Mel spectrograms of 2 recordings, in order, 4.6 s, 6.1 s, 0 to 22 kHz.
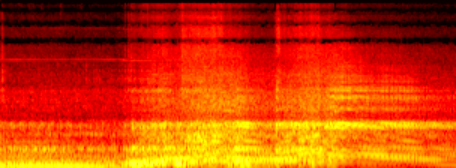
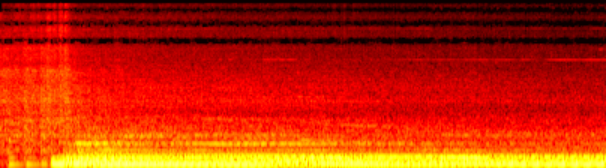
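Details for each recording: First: Free Subaru B4 (GTR owner's new car), stock exhaust before muffler swap: quick rev with a quiet, soft, muted note through the stock muffler; engine sounds healthy. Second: Subaru B4 started with the rotted, nearly holed muffler removed: catches after half a second, then a loud, deep, raspy open-pipe rumble with rev blips; owner says it doesn't sound bad straight-piped.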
